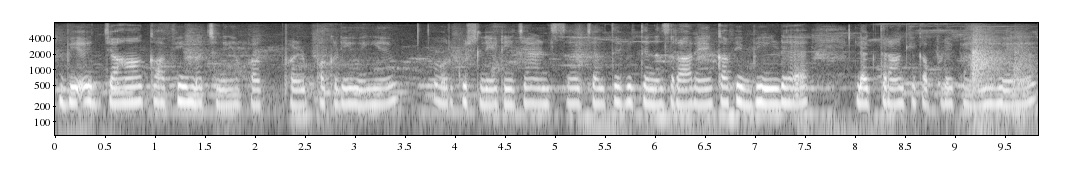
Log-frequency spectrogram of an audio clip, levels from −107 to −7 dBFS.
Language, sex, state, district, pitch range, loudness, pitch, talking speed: Hindi, female, Punjab, Kapurthala, 215-235 Hz, -17 LUFS, 225 Hz, 165 wpm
